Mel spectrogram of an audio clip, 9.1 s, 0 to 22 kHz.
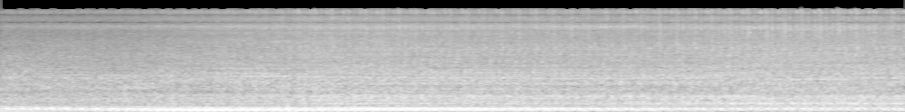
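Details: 2006 Ford F-150 5.4L 3-valve Triton V8 after retorquing a loose spark plug to spec: steady, even V8 idle with smooth low hum and no ticking or tapping; healthy.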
